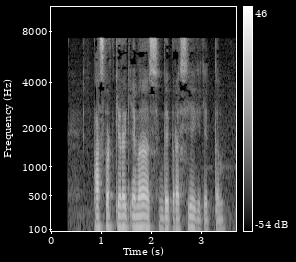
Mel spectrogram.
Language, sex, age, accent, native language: Uzbek, male, 18-24, Toshkent shahri, Uzbek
